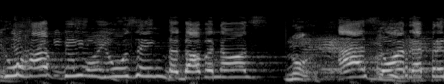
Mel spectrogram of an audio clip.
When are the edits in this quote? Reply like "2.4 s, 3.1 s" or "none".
none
